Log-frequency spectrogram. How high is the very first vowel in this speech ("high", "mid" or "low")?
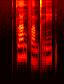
low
